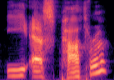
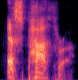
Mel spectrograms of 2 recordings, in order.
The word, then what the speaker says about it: Espathra: I don't know if you want to call it Espathra if it's pronounced like that or just Espathra cuz ESP it's psychic. I want to say Espathra but I'm not sure.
